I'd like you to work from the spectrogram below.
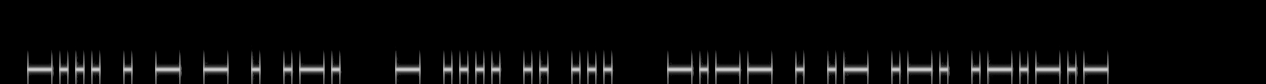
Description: Morse code, heard as a keyed tone, about 15 wpm, 700 Hz. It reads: BETTER THIS YEAR.
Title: Sentences from Top 1500 Words 15wpm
